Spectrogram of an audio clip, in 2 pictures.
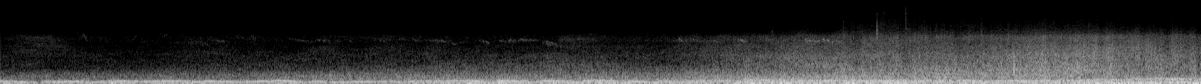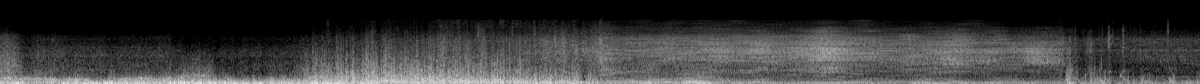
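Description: Suzuki Grand Vitara driving on a loose gravel road and braking hard with ABS engaged: engine and tyre noise on gravel, growing louder toward the middle and then easing off, with wind on the microphone.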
